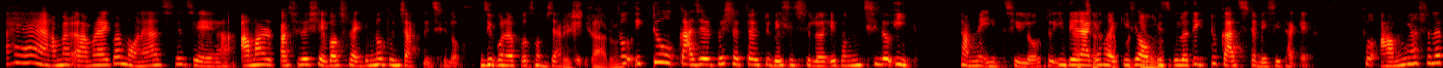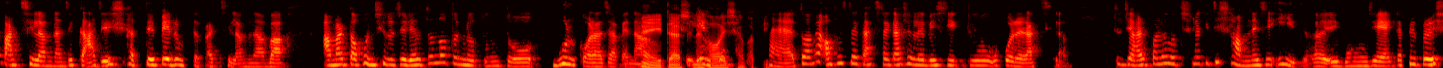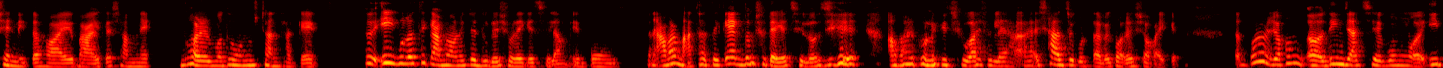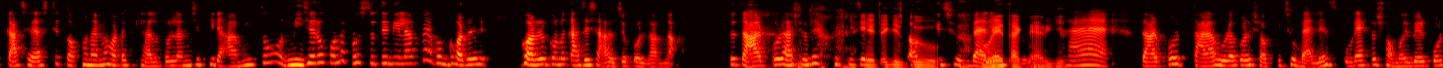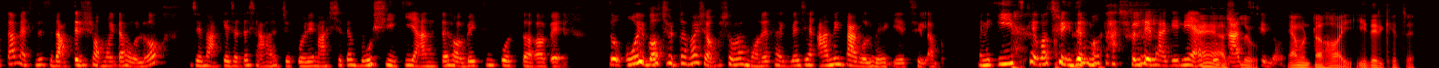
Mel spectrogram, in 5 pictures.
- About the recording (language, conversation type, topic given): Bengali, podcast, অনেক ব্যস্ততার মধ্যেও পরিবারের সঙ্গে সময় ভাগ করে নেওয়ার উপায় কী?
- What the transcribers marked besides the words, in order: scoff; tapping; scoff; chuckle; scoff; "কি" said as "গি"; in English: "এটলিছ"; "এটলিস্ট" said as "এটলিছ"; chuckle; laughing while speaking: "সে বছর ঈদের মতো আসলে লাগেনি এত কাজ ছিল"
